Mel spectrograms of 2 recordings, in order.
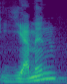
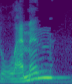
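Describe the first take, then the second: First: "Yemen" starting with a Y sound; "Yemen", Y glide at the front; show's pronunciation. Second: Said in the usual way. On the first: Shown as a demonstration. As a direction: say "Yemen" with Y in place of L. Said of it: "they pronounce it Yemen". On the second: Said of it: "it's spelled L E M O N".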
